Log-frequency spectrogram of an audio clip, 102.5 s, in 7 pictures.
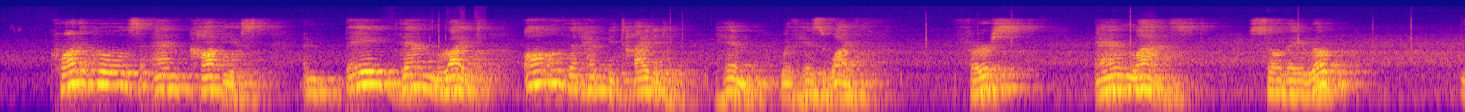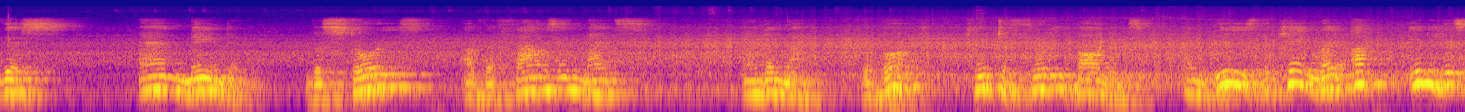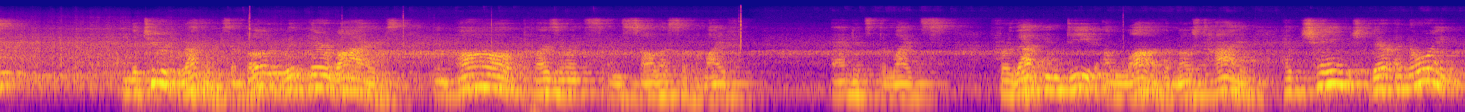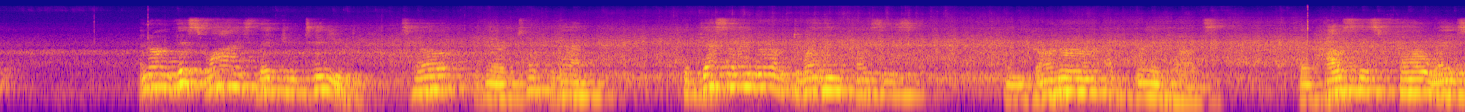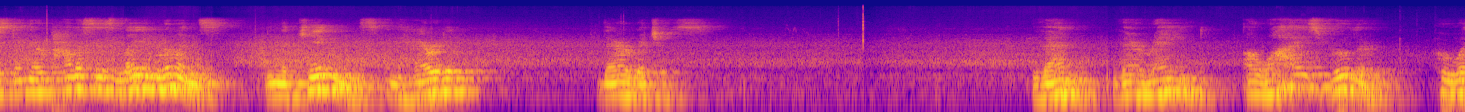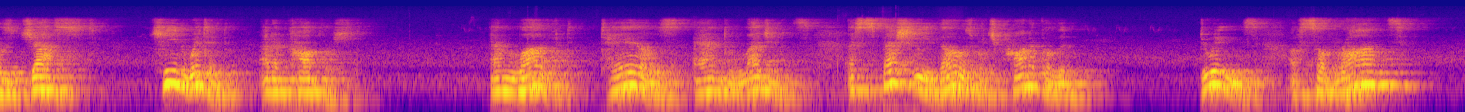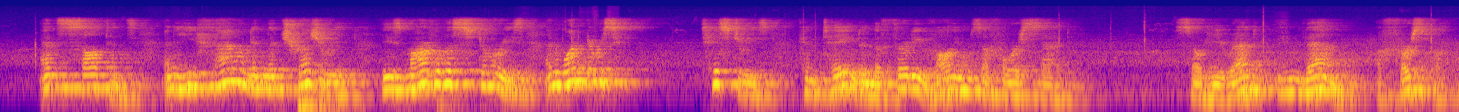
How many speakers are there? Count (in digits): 1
